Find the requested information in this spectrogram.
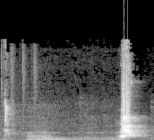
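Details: Pet cockapoo dog giving a single short, sharp bark on command to say hello, after a person softly repeats "hello" indoors.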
